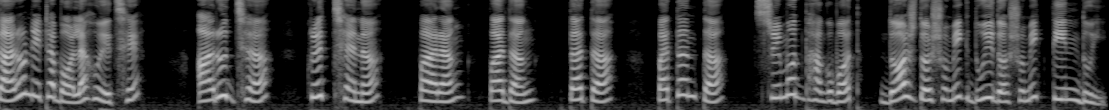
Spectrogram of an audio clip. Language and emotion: Bengali, neutral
